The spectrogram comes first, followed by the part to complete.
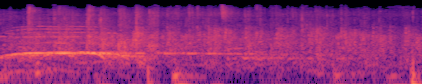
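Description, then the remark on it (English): A crowd claps in steady, dense applause for a man at the back of the room, holding at a fairly even level throughout, with a faint tonal whine sliding through the sound early on. “Well, you can give a round of applause”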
